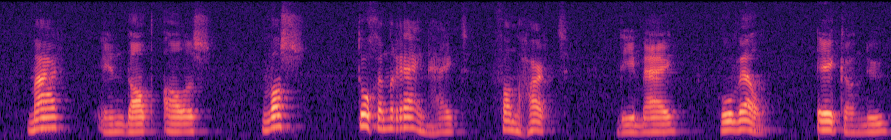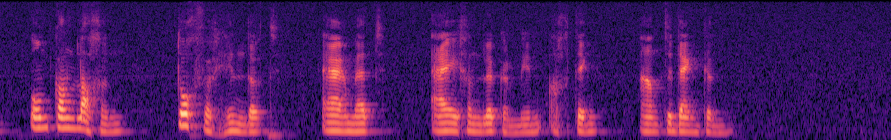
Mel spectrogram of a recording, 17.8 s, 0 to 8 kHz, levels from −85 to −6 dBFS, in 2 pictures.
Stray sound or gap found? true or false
false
